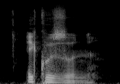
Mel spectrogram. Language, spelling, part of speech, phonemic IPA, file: French, écozone, noun, /e.ko.zɔn/, LL-Q150 (fra)-écozone.wav
- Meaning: ecozone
